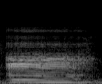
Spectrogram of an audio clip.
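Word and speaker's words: ㅏ: a and this configuration this character here is pronounced as a in father ah ah okay and we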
